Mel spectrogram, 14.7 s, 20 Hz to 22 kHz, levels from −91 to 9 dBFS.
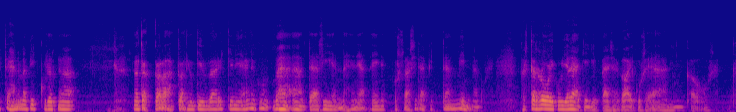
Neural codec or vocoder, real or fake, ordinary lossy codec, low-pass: none; real; MP3, 96 kbps; 19.8 kHz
